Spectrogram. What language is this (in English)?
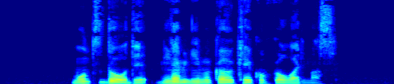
Japanese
